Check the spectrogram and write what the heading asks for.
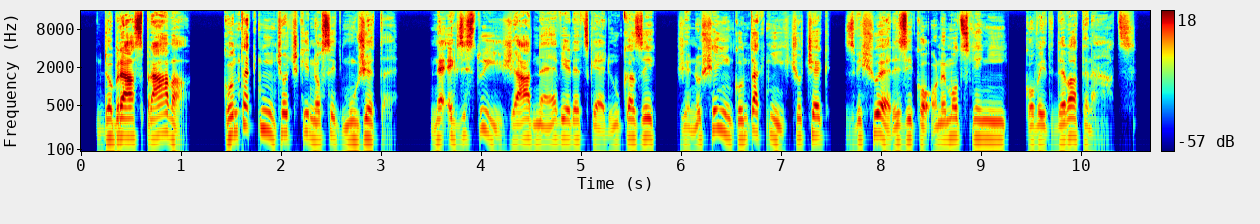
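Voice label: Czech, male, IVR; voice over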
